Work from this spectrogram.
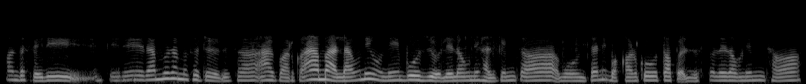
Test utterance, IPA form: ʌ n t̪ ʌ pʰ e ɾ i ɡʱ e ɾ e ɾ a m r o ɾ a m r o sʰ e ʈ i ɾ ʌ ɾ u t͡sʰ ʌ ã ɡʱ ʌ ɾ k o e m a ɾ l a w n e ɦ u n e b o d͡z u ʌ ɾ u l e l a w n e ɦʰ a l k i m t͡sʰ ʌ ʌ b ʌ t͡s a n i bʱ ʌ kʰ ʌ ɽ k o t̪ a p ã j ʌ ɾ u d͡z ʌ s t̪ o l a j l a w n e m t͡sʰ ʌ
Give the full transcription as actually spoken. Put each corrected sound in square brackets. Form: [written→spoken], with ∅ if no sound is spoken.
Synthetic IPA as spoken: ʌ n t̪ ʌ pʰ e ɾ i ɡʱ e ɾ e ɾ a m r o ɾ a m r o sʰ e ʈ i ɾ ʌ ɾ u t͡sʰ ʌ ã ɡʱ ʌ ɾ k o [e→a] m a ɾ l a w n e ɦ u n e b o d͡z u ʌ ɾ u l e l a w n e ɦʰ a l k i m t͡sʰ ʌ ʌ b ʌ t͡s a n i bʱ ʌ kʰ ʌ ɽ k o t̪ [a→ʌ] p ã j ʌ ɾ u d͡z ʌ s t̪ o l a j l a w n e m t͡sʰ ʌ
